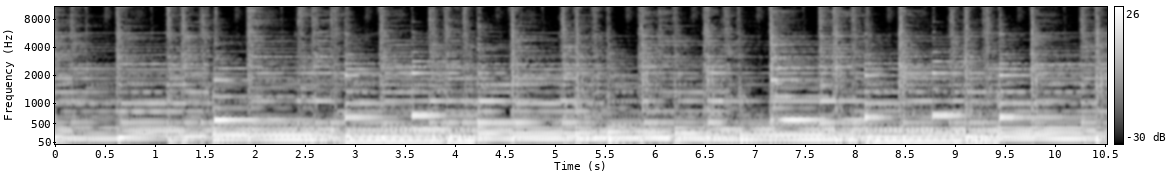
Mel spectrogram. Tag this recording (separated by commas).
Music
